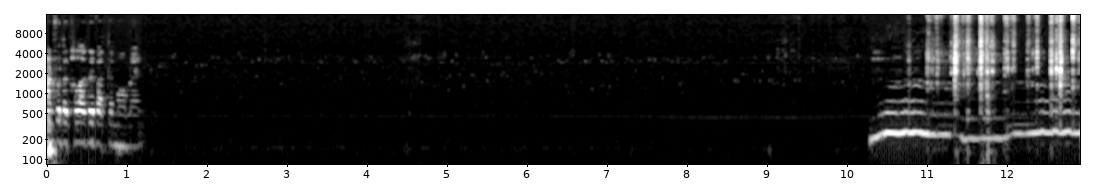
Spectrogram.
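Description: Playing cards shuffle softly in hands.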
